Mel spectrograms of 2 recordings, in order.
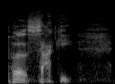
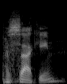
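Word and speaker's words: Psaki: her gen Circle back pasaki and Silent P of course Jen Pro Circle back pasaki silent P she was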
